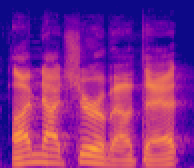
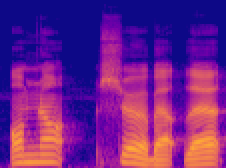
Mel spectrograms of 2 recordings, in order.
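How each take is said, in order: First: It is spoken in a plain accent. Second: It is spoken in a British accent.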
